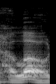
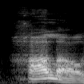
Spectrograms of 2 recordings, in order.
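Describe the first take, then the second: First: The first vowel sounds like 'eh'. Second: The first vowel sounds like 'ah'. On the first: The speaker calls it wrong. "don't say hello" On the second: The speaker calls it right. "The E becomes an A"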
